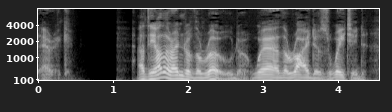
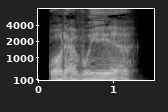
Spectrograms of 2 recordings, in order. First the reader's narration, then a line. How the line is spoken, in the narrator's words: asked Harper softly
